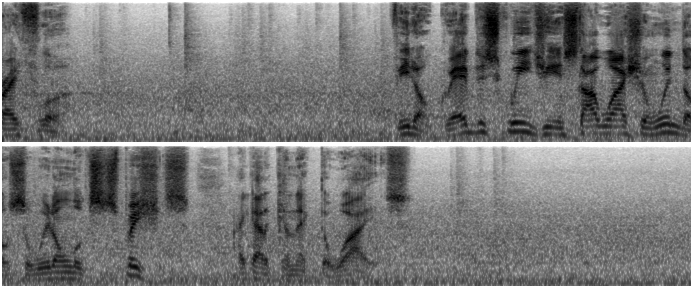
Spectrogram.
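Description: Footsteps clank on a metal platform.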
